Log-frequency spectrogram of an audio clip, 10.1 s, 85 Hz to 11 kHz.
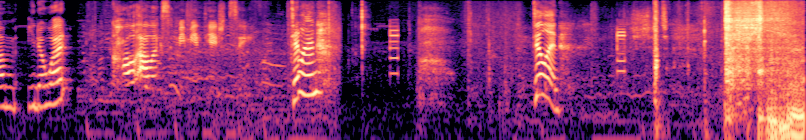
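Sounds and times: woman shouting: 1.5s - 4.1s
phone beep: 4.8s - 5.1s.

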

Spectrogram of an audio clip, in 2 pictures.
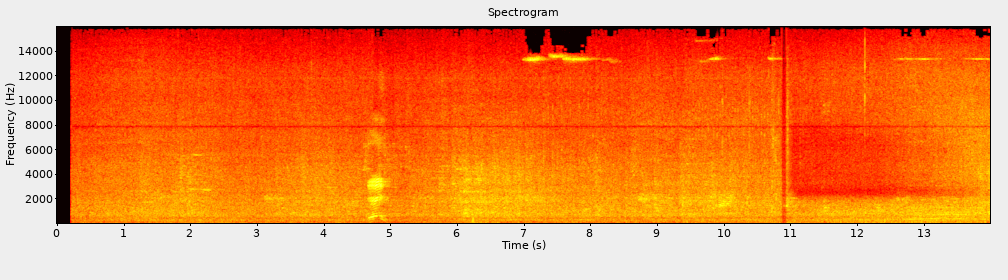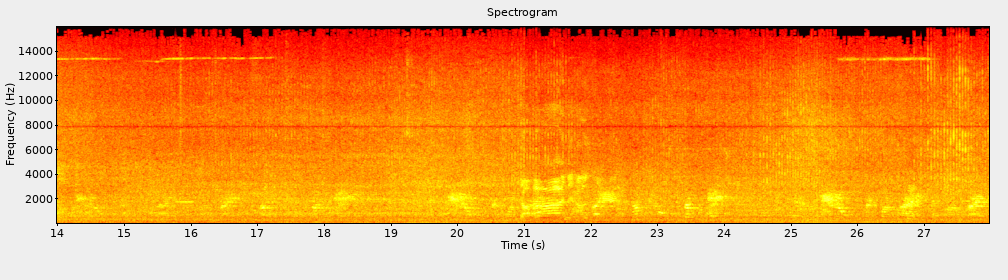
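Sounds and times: city street traffic rumble: 0.2s - 27.9s
motorbike engines passing: 0.5s - 27.9s
people talking: 4.6s - 5.0s, 9.9s - 10.3s, 13.8s - 18.8s, 19.6s - 27.9s.

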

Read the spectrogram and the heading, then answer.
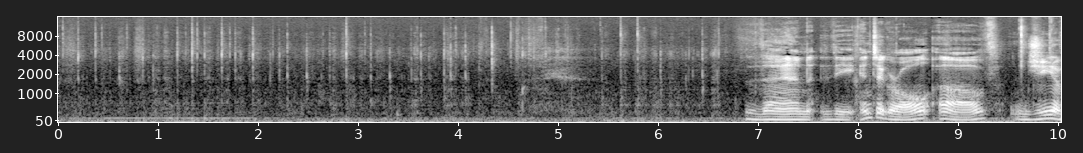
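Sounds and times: pen scratching on paper: 0.1s - 4.7s, 5.3s - 7.0s, 7.9s - 8.3s.

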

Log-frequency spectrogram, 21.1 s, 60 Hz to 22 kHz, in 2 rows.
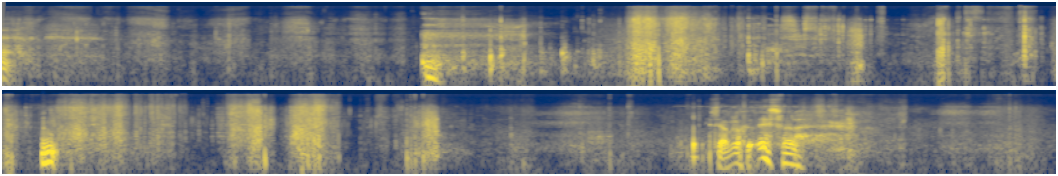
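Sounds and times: fishing tackle rustling: 0.0s - 21.0s.

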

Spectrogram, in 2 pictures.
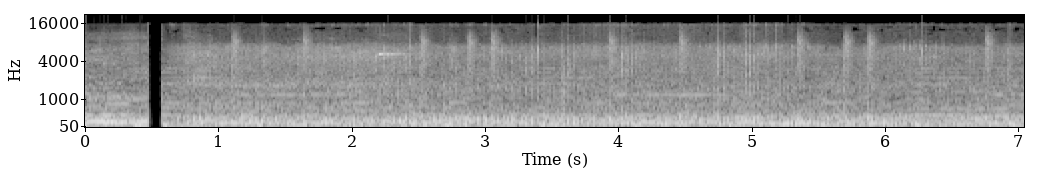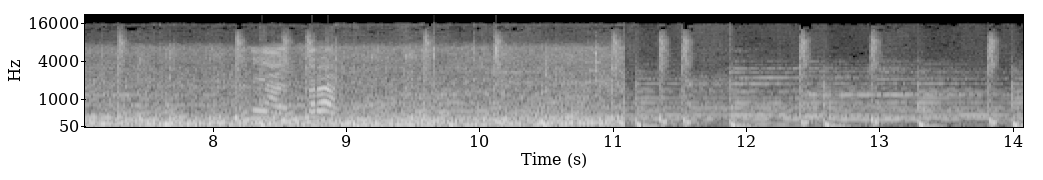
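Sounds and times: motorcycles passing: 0.0s - 11.1s
street traffic: 0.0s - 11.2s
music: 0.0s - 14.0s
voices: 2.2s - 10.6s.

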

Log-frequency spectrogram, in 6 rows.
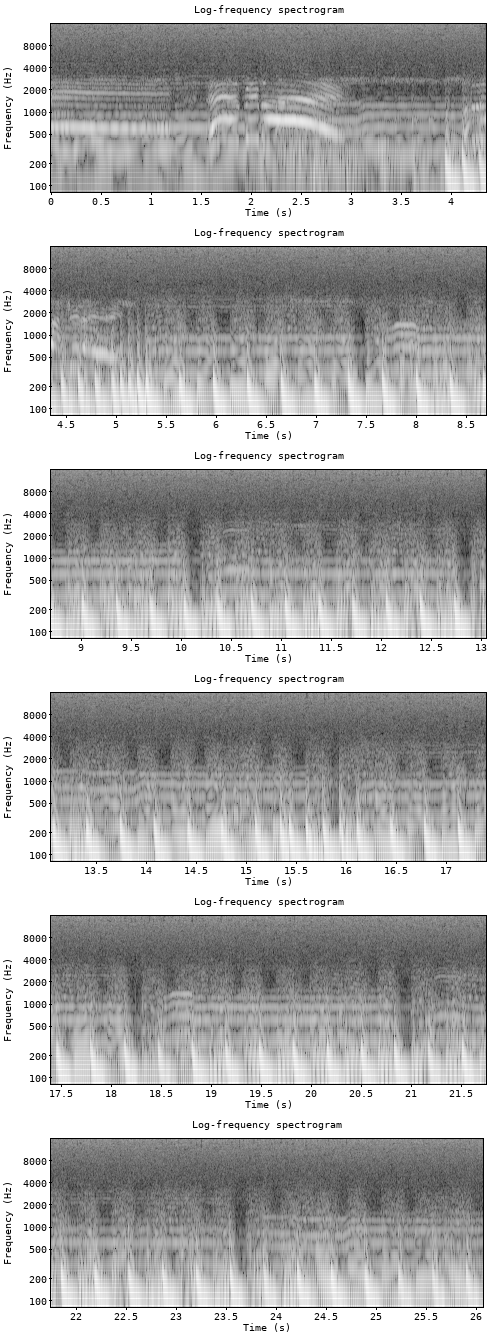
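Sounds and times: pulsing bass line: 0.0s - 26.0s.

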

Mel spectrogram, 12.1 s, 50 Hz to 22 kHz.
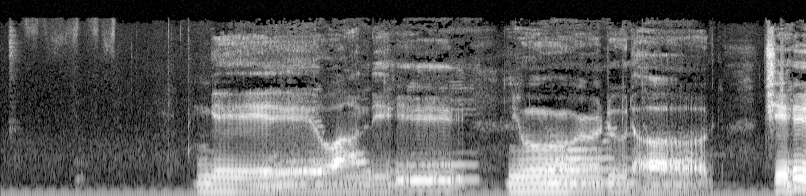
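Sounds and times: low room hum: 0.0s - 12.0s
person chanting prayer: 2.9s - 10.8s, 11.5s - 12.0s.

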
